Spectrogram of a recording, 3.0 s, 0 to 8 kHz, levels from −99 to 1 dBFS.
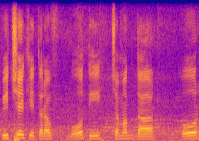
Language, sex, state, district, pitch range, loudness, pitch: Hindi, male, Haryana, Rohtak, 155-175 Hz, -18 LUFS, 170 Hz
